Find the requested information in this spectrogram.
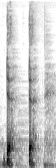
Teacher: the D sound does not touch the teeth. It's up here.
